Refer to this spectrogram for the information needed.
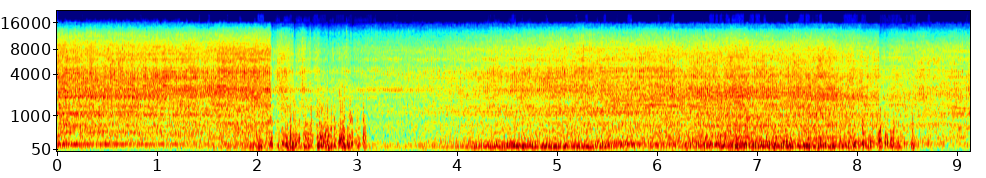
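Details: RB26 engine in an R33 Skyline GTR during break-in, at a steady 3,000–4,000 rpm: fast, tinny rattle from the front of the engine, either the head or the fan; its pitch stays constant with rpm while its volume changes.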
